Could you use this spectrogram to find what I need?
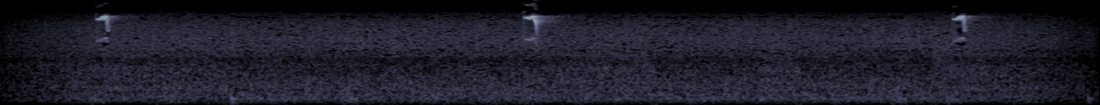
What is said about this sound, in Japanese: シメです。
